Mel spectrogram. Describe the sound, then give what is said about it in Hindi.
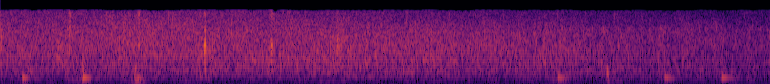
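Steady audience applause welcoming a doctor as speaker at a gathering, a dense wash of many hands clapping that holds at an even, moderate level for several seconds, with a few sharper individual claps standing out. “हाँ जी, जोर से ताली बजाए के स्वागत कीजिए।”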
